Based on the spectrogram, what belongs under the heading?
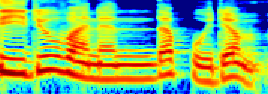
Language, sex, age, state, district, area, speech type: Malayalam, female, 30-45, Kerala, Kannur, urban, spontaneous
